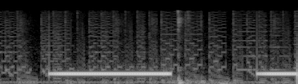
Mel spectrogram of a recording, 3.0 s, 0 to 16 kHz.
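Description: A telephone ringback tone sounds as an unanswered call to extension 109 in Texas keeps ringing: a steady, mid-pitched electronic tone holding for over a second, a brief pause, then the next ring beginning, with no voices.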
